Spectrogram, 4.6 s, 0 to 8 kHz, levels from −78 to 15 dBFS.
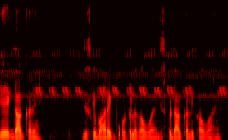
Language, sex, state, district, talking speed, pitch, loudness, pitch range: Hindi, male, Bihar, Purnia, 210 wpm, 95 Hz, -35 LUFS, 95-105 Hz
